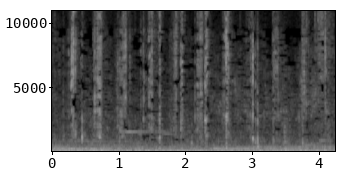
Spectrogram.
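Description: Golden snub-nosed monkeys biting and chewing crisp celery stalks: quick, irregular, crisp crunches and snaps.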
